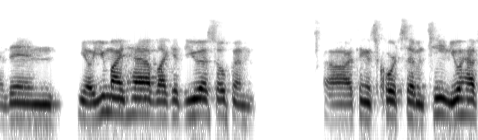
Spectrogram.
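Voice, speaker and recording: A man's fairly high-pitched delivery, an ordinary speaking voice with ordinary pitch variation and a moderate pace. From Southwest Virginia / East Tennessee (Appalachia). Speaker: sports physiotherapist / athletic trainer. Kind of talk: interview.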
